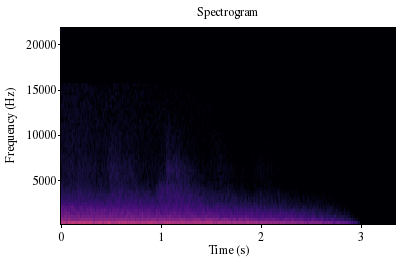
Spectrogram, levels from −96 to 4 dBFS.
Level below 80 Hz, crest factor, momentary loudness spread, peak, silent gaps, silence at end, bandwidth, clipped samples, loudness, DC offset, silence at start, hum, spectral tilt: -48 dBFS; 16 dB; 15 LU; -30 dBFS; none; 0.45 s; 7.6 kHz; under 0.1%; -50 LUFS; under 0.1%; 0 s; none; -8 dB/octave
